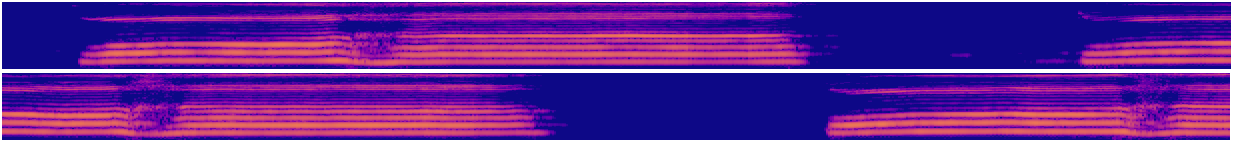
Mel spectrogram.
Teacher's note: تو کو موٹا پڑھیں گے، ہا کو باریک پڑھیں گے. تاہا نہیں پڑھیں گے، تاہا غلط ہو جائے گا.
